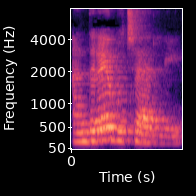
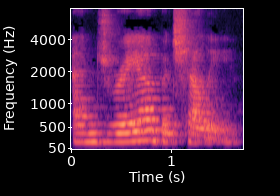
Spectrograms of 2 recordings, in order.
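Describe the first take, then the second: First: It is said with an Italian accent. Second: It is said with an English accent.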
